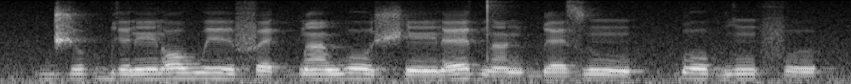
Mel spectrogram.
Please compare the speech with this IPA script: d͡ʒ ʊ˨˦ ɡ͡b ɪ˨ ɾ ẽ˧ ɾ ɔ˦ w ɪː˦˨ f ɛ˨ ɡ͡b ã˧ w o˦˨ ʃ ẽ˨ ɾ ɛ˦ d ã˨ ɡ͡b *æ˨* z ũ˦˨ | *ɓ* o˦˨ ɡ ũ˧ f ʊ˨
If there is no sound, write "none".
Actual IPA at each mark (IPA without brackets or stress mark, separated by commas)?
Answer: ɛ˨, ɓ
